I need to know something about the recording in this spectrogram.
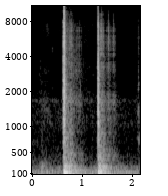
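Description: Two sharp clunks about 0.7 s apart from a DO35 off-road caravan coupling on the tow hitch as its red button is pressed to lock it.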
